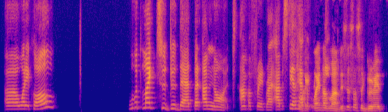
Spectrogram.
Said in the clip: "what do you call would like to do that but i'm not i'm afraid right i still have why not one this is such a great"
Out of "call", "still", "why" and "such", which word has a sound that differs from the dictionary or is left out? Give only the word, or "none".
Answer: such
